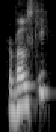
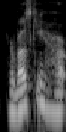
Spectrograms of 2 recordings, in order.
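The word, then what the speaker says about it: Hrabosky: and Al Herboski. Herboski Raboski probably Roboski H is silent.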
